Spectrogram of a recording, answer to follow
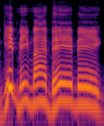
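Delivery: high, loud, slow cry of a desperate mother; hammed-up screaming demand for the baby; mock scream. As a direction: shriek it out as if begging for a child back. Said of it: "She's screaming at him".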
